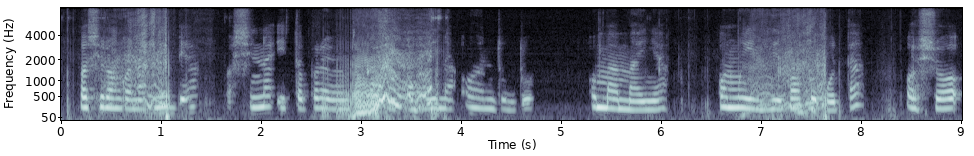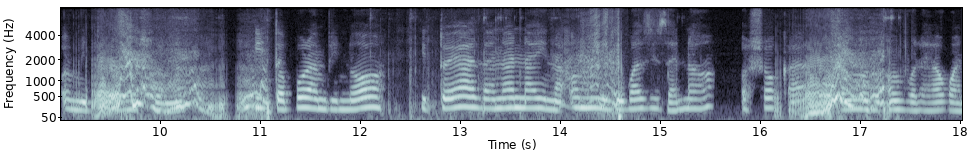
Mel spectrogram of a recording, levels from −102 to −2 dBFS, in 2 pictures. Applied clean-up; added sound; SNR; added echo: none; Zipper (clothing); 3 dB; none.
